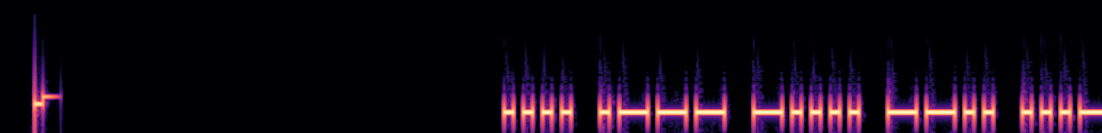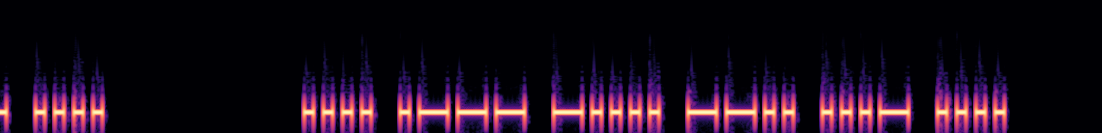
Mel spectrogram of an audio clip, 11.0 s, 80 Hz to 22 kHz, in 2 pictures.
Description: Morse code, heard as a keyed tone, about 25 wpm, 700 Hz. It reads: HJ6ZVH HJ6ZVH
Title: DXCC-100 Call Signs - 6 Characters - Repeated 3x - 25wpm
